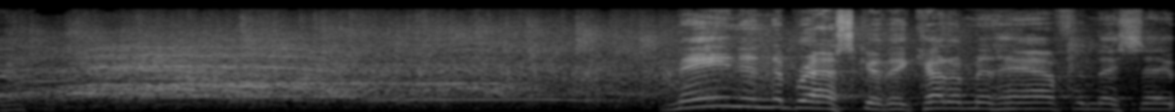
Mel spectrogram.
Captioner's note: applause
